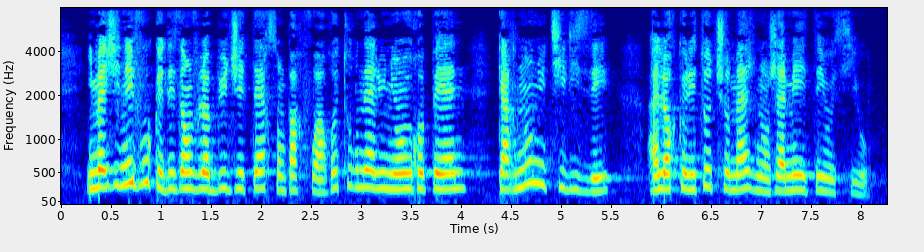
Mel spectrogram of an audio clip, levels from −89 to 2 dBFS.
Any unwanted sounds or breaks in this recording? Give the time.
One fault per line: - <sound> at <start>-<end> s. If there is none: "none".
none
